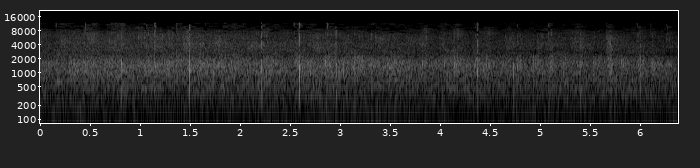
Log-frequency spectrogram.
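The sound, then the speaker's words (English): An audience gives steady applause to welcome students and a quintet, with many hands clapping evenly and a few sharper claps standing out. “It would be a nice idea to give them a hand when they come in, and also a hand for Brian Sand and his quintet over here to the side.”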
